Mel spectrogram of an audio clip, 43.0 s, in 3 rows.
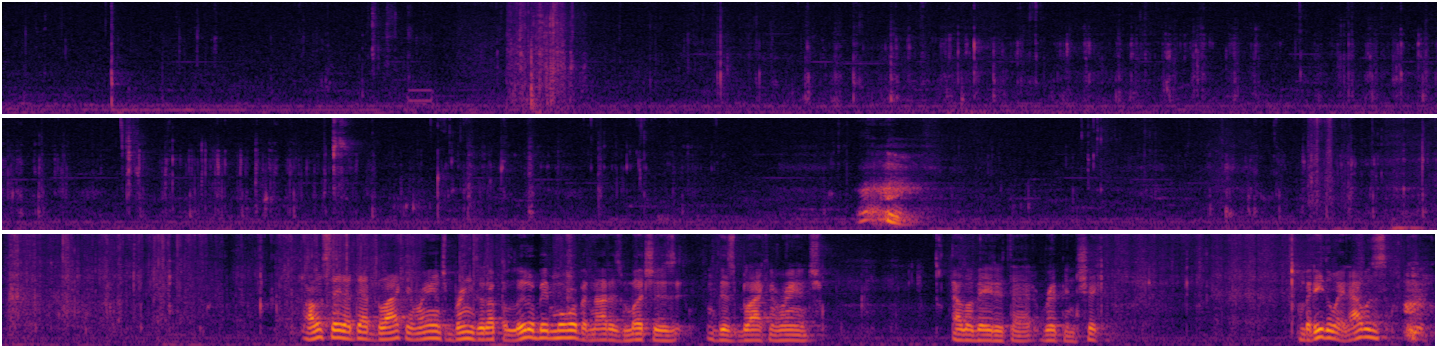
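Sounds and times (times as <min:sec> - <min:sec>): crunchy chewing: 0:06.8 - 0:21.6, 0:25.0 - 0:34.4.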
